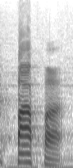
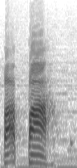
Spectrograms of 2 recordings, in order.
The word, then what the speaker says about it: Papa: lima mike november óscar papá ou seja não é papa é papá aqui a pronúncia no manual já fala onde que é a palavra tônica ou sílaba tônica quebec ufa perdão romeu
